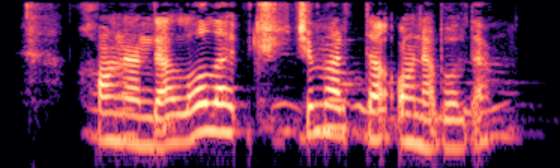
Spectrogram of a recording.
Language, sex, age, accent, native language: Uzbek, female, 18-24, Andijon, Uzbek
